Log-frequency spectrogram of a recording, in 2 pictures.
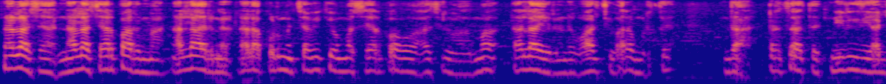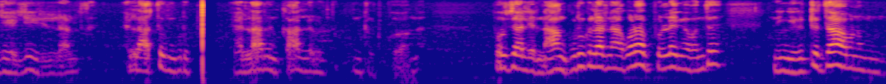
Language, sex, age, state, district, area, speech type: Tamil, male, 60+, Tamil Nadu, Perambalur, rural, spontaneous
